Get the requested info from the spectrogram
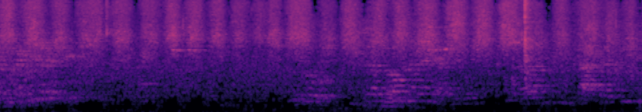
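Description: Chalkboard being erased with a hand-held duster: quick back-and-forth rubbing strokes, about five a second, with a single sharp tick about five seconds in.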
